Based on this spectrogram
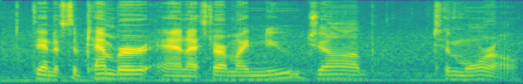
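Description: Clear music sits in the background of a dry sound with no echo. The speaker's pitch varies in an ordinary way. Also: man. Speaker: vlogger. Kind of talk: casual vlog chat. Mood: relaxed, reflective. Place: garden. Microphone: phone near.

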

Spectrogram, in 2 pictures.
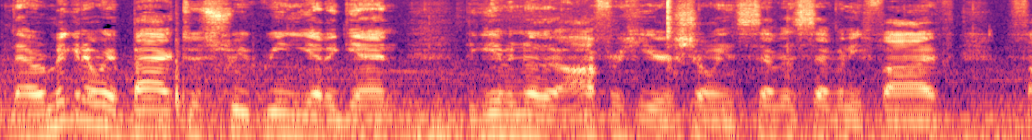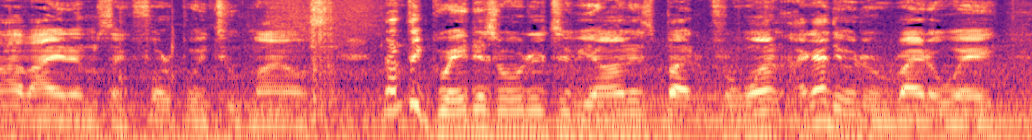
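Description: Loud background noise fills the recording, though the sound is dry with no echo. A man speaks over it at a fairly quick pace. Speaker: delivery driver vlogger. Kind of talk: casual vlog chat. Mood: relaxed, slightly frustrated. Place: car. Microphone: phone near.

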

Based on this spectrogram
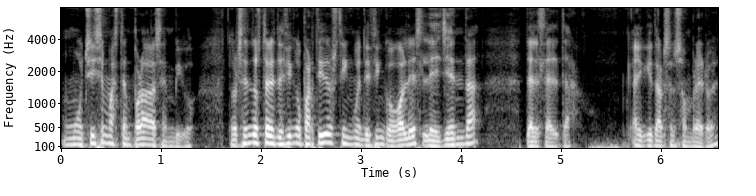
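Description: Over a quiet background, a man talks at a moderate pace with lively intonation and a dark, mellow tone. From Galicia, Spain (Betanzos); Galicia, Spain. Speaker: sticker collector youtuber; collector streamer. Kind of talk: casual unboxing commentary. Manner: casual, conversational with fillers. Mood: enthusiastic, nostalgic. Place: home room.

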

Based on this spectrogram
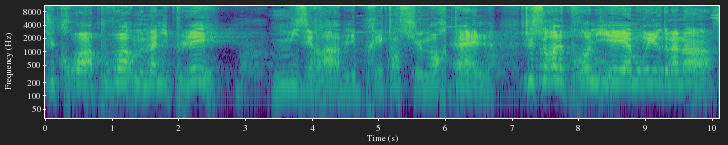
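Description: A man's raspy, high-pitched, put-on character voice at a very slow pace, with clear background noise. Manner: menacing, contemptuous, wrathful.

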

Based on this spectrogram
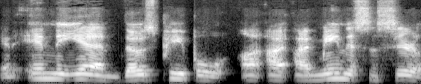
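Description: Over a quiet background, a man talks at a moderate pace in a normal speaking voice with fairly even intonation. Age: 40s. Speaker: lawn care business owner and YouTuber; YouTuber. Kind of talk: casual chat. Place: office. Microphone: video call.

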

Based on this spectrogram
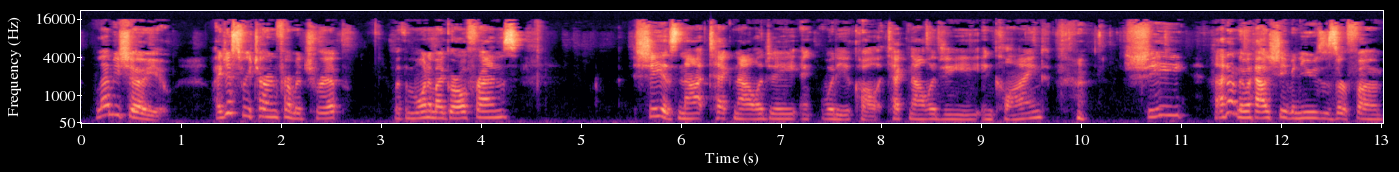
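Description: A woman speaks with a somewhat breathy voice and long, frequent pauses. The background is quiet. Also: lively intonation, moderate pace. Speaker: presenter. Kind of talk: tutorial. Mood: friendly, chatty. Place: office.

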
